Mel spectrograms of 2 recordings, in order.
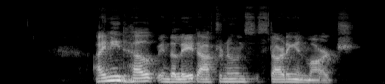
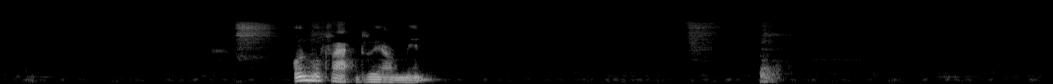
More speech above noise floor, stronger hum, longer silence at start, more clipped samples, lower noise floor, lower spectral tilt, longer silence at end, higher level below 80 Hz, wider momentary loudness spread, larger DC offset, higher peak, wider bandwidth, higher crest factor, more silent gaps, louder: about the same, 51 dB vs 48 dB; neither; second, 0.95 s vs 2.35 s; neither; second, -69 dBFS vs -74 dBFS; about the same, -7 dB/octave vs -6 dB/octave; second, 0.35 s vs 2.75 s; first, -56 dBFS vs -68 dBFS; second, 13 LU vs 25 LU; neither; first, 0 dBFS vs -10 dBFS; first, 11.5 kHz vs 7.8 kHz; second, 18 dB vs 24 dB; neither; first, -18 LUFS vs -28 LUFS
